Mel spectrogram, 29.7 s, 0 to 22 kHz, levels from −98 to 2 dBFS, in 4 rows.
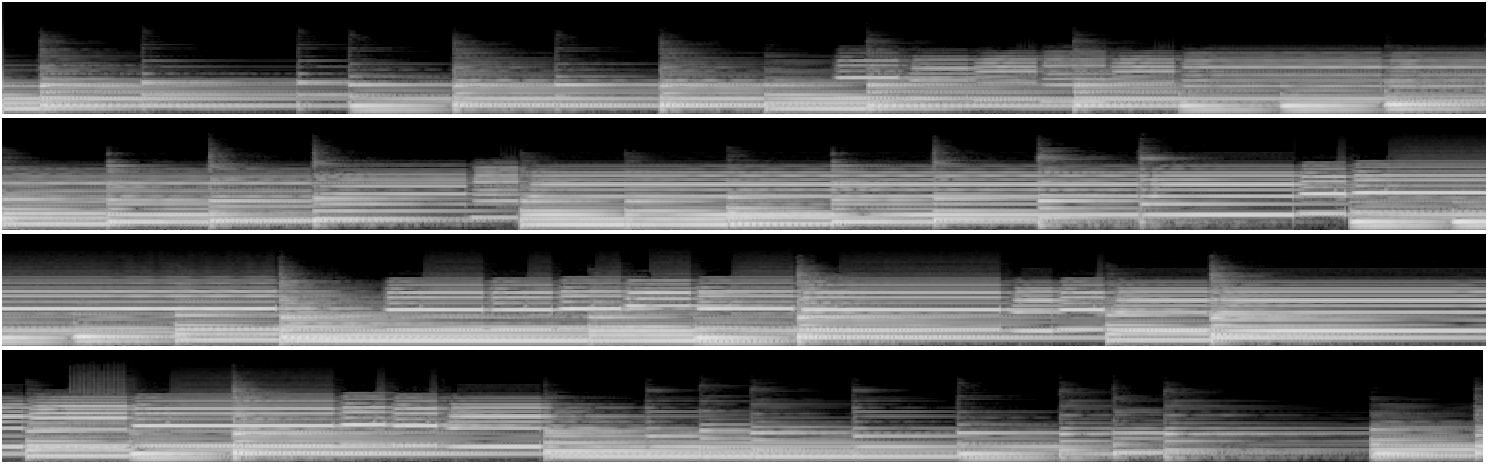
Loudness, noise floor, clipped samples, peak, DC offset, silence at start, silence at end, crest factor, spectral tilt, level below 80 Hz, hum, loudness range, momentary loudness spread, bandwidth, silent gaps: -17 LUFS; -43 dBFS; under 0.1%; -2 dBFS; under 0.1%; 0 s; 0 s; 16 dB; -8 dB/octave; -60 dBFS; none; 8 LU; 10 LU; 6.4 kHz; none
